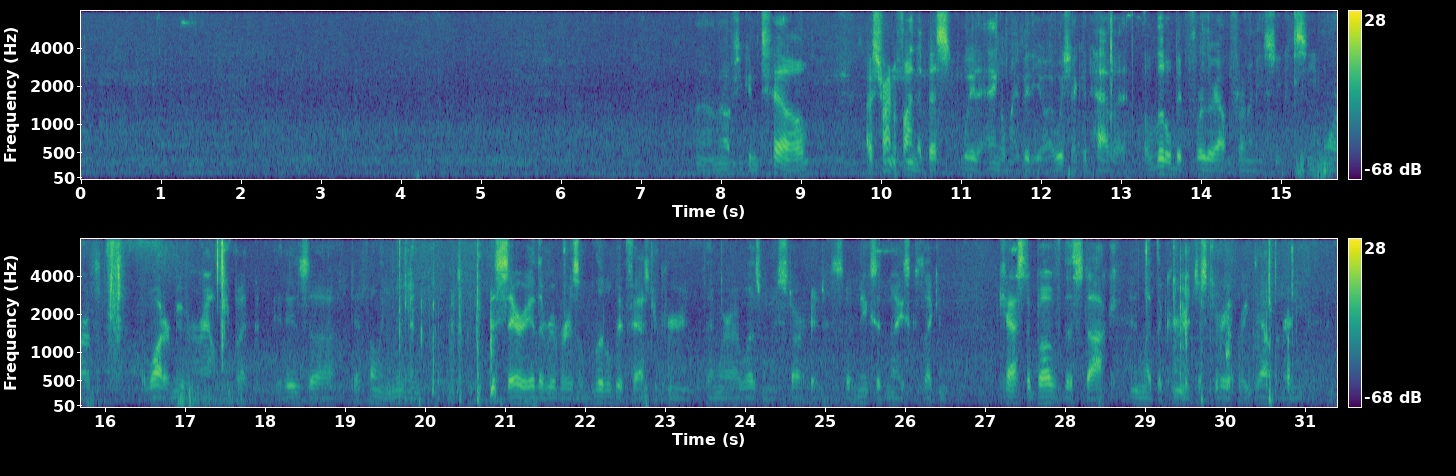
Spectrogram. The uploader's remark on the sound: Comes at you live on the water as he runs you through how he approaches a body of water.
